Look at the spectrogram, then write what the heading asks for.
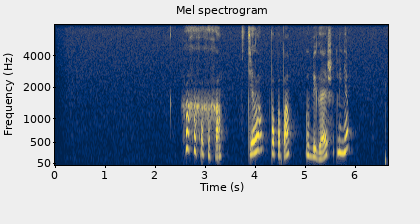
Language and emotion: Russian, positive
